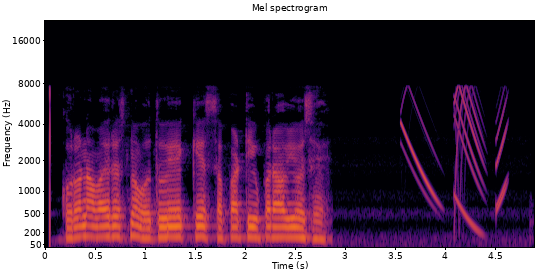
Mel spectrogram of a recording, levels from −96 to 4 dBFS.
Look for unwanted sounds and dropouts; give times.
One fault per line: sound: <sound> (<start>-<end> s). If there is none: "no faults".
sound: chirp (3.6-4.6 s)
